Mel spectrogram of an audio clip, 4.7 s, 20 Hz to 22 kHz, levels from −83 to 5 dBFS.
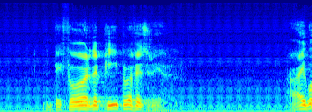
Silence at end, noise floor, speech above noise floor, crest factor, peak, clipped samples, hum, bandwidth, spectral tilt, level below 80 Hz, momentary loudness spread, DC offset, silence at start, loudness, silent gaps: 0 s; -45 dBFS; 22 dB; 22 dB; -6 dBFS; under 0.1%; 60 Hz at -55 dBFS; 20 kHz; -5 dB/octave; -48 dBFS; 25 LU; under 0.1%; 0 s; -24 LUFS; none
